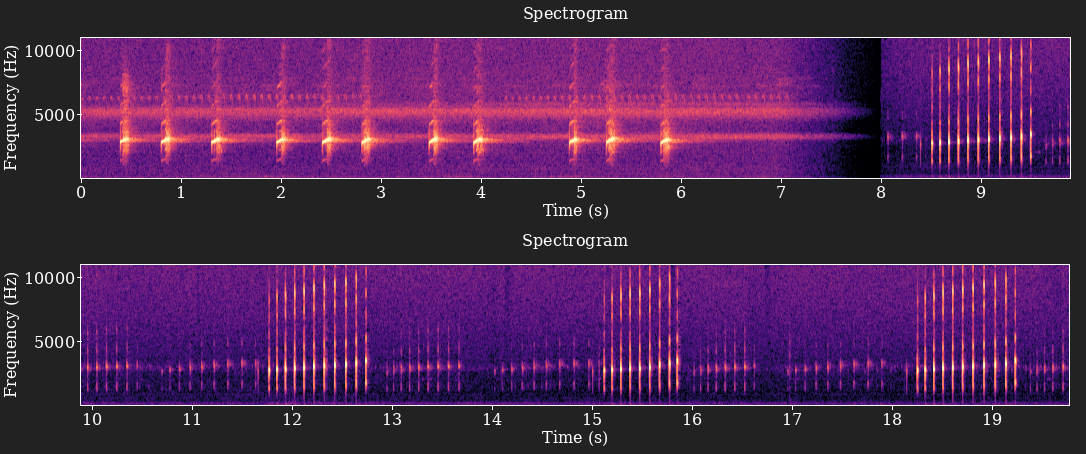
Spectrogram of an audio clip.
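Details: Frog calls: first a run of short, clear whistled notes repeated about twice a second, then after a pause bursts of rapid pulsed clicks alternating with softer, thinner trills.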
